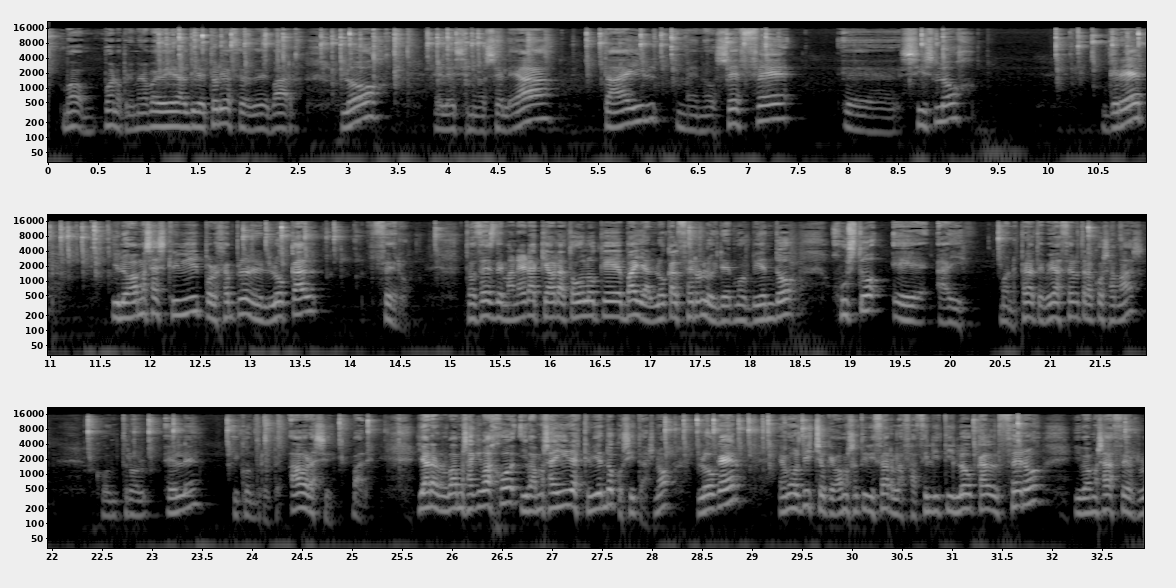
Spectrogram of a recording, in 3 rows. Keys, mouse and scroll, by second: 0.0-14.8 typing, 17.4 Return, 21.4 ctrl+c, 23.2 ctrl+l, 23.7 ctrl+p, 24.1 Return, 25.1 super+j, 27.9-29.5 typing, 31.2-32.9 typing.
